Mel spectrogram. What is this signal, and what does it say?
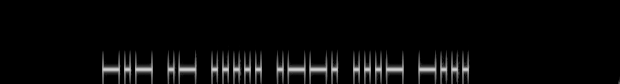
Morse code, heard as a keyed tone, about 22 wpm, 700 Hz. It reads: KA5PVB
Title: NA SOTA Chaser Callsigns 22wpm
